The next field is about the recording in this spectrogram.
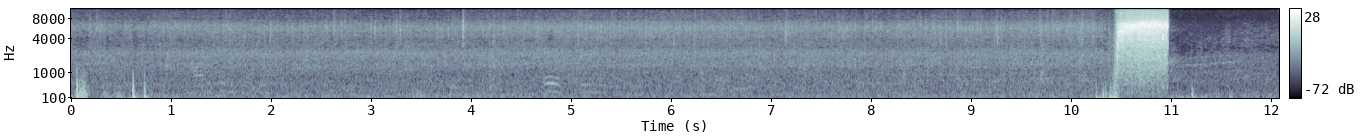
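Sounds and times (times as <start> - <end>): heavy rain hissing: 0.0 - 11.0
loud rush of noise: 10.2 - 11.6.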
